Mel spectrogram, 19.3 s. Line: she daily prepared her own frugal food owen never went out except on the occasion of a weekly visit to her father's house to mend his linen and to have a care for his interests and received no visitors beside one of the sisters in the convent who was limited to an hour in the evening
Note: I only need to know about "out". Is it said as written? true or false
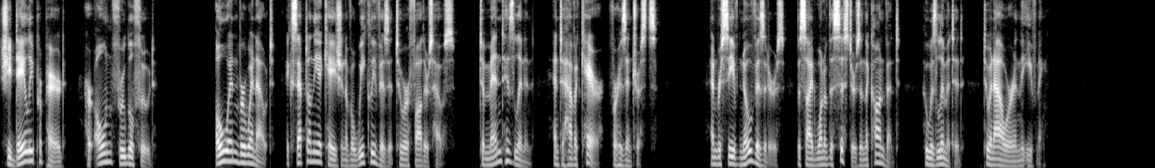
true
